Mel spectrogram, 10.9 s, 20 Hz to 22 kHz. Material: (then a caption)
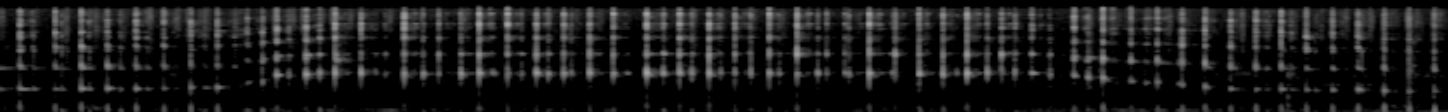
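Stainless steel. Fingertips and nails rapidly tap the side and bottom of a hollow, roughly one-litre brushed stainless steel water bottle held in both hands in front of the microphone. Each sharp, quickly damped click carries a faint metallic ring around 1.5 kHz with bright overtones, and the pitch shifts slightly as the tapping moves across the bottle.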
